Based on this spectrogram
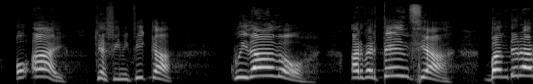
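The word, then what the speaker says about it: οὐαί: Así se pronuncia, o hay, que significa cuidado, advertencia, bandera roja.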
